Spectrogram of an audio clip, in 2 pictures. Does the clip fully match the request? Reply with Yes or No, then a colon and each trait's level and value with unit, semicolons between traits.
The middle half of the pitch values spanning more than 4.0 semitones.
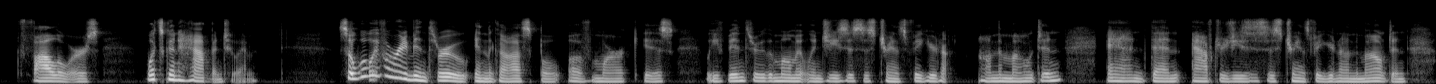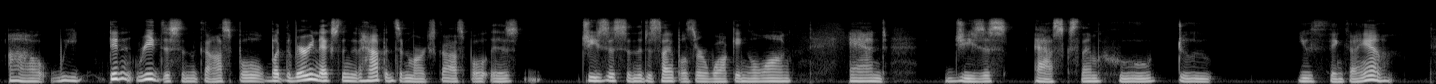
No: narrow, 2.6 semitones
